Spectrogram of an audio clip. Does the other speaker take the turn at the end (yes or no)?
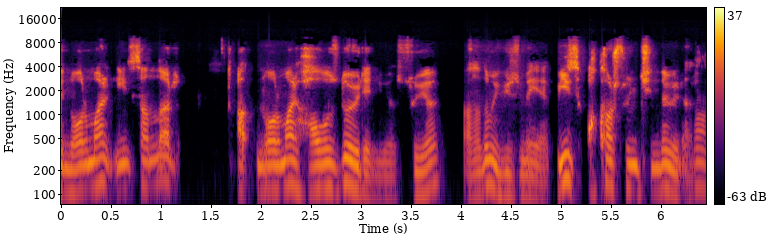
yes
